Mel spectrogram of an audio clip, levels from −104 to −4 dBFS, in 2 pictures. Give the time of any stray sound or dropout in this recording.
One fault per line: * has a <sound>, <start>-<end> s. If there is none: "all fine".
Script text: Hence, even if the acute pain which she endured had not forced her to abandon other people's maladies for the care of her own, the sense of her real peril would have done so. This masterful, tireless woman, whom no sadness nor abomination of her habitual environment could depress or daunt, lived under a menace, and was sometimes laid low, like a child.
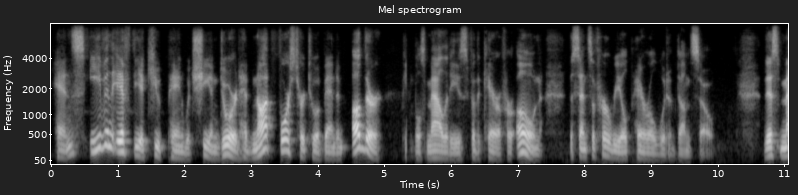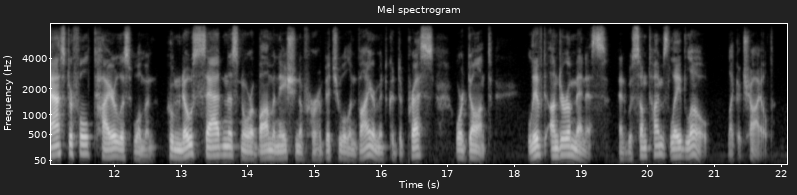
* has a dropout, 5.3-5.4 s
